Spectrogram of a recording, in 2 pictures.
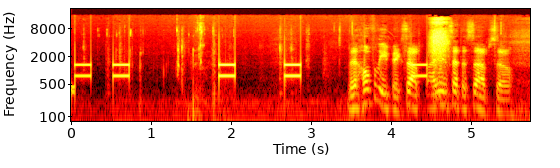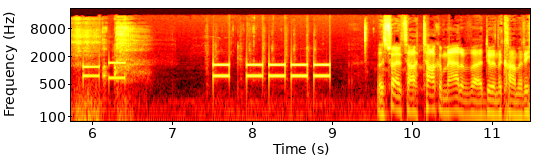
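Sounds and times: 
touch-tone phone keypad beeps: 0.0s - 0.8s, 1.8s - 2.9s, 7.5s - 9.0s
speech: 3.4s - 6.0s, 9.6s - 11.4s.

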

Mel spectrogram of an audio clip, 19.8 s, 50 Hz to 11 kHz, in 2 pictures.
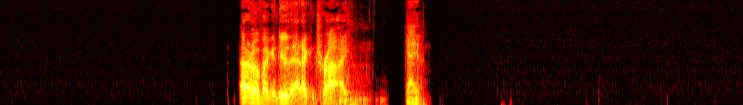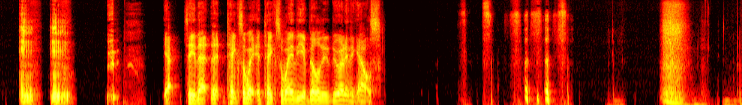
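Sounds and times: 
speech: 3.2s - 4.8s, 5.4s - 5.7s, 12.1s - 15.2s, 16.0s - 17.6s
voice imitating a pig's oink: 10.2s - 11.6s
burp into a microphone: 10.2s - 11.8s.

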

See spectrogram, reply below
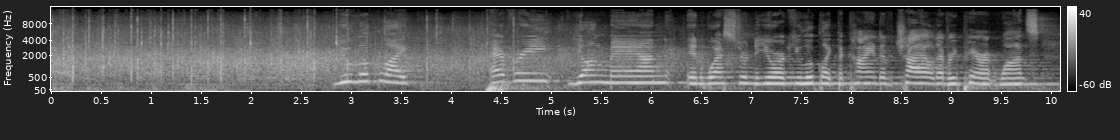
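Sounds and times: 
audience applause: 0.0s - 6.5s
speech: 2.8s - 3.7s, 4.4s - 10.0s.

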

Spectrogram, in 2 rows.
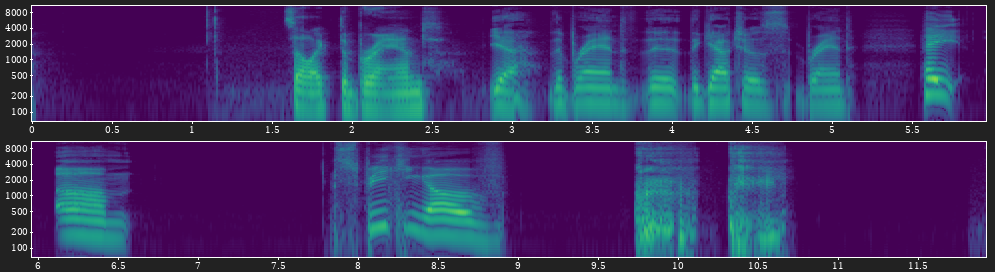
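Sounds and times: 
speech: 1.6s - 6.6s, 7.8s - 9.0s
person coughing: 9.7s - 10.8s
person clearing throat: 9.7s - 10.9s.

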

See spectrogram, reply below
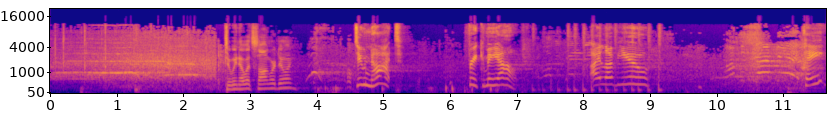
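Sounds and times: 
audience applause for a live band's music director: 0.0s - 2.5s
speech: 0.4s - 0.7s, 2.6s - 5.3s, 6.3s - 7.2s, 8.1s - 9.1s, 11.1s - 11.6s.

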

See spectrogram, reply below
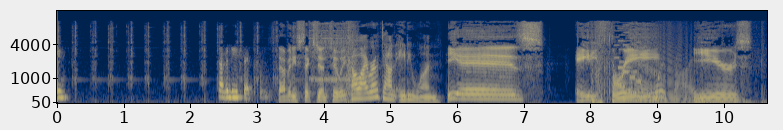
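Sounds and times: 
speech: 0.0s - 0.4s, 2.4s - 10.5s
quiz countdown timer ticking: 0.0s - 4.5s, 8.2s - 9.8s.

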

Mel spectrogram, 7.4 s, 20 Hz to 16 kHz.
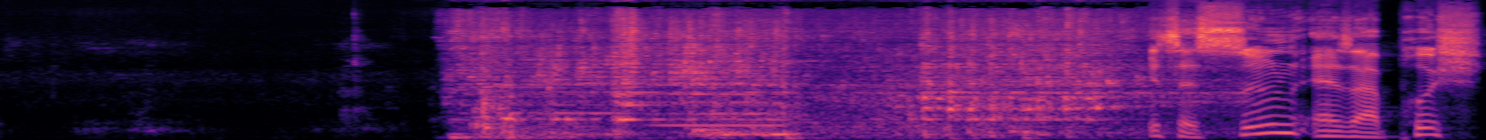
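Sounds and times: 
toilet tank flushing with water rushing out: 2.2s - 6.2s
speech: 5.8s - 7.4s.

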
